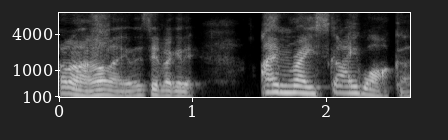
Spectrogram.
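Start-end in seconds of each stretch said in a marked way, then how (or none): 1.5-2.6 put-on little-kid-sounding voice, higher and slower. Host trying a second time after failing once, failed Daisy Ridley impression. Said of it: "I sound like the little kid".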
